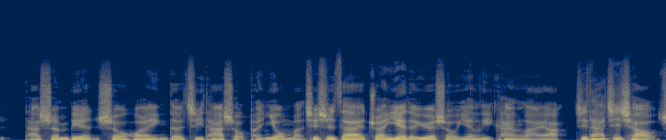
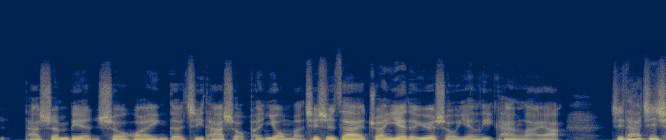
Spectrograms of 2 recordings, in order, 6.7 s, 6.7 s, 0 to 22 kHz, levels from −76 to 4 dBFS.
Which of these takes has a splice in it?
first; 1 cut; at 5.7 s

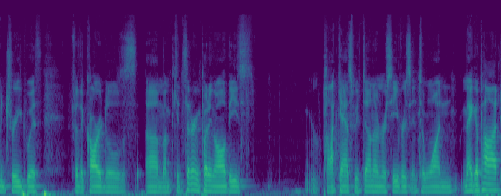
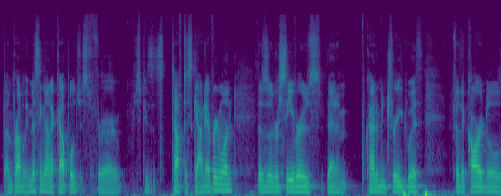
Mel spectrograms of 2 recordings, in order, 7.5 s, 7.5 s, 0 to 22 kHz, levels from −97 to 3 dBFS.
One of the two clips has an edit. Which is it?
second; 1 cut; at 3.8 s

